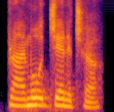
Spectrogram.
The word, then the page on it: primogeniture: Indian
